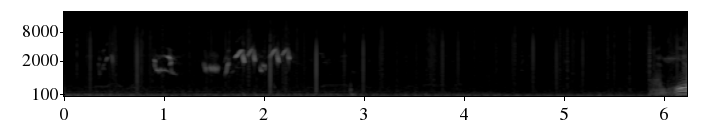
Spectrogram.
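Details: Greater swamp warbler, found among papyrus near East African lakes, gives a short burst of rich, slurred warbled notes over a low steady hum, followed at the end by a man's voice.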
